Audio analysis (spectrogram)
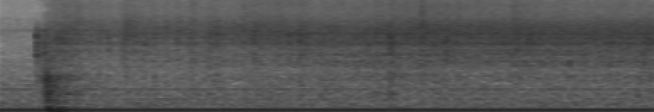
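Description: Onions sizzling in a hot pan for an Asian stir fry, a steady bright frying hiss that starts with a sharp burst as they hit the oil and continues close and loud.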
